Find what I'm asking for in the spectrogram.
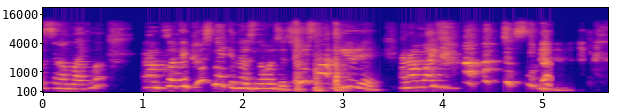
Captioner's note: laughs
